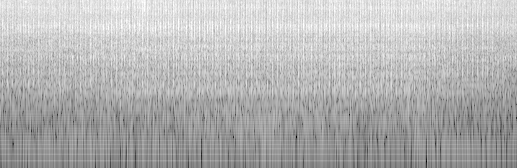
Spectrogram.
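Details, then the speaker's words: Mitsubishi Canter diesel truck idling: fast, even tick about three a second over smooth clatter; likely valve clearance adjustment, tick usually fades slightly with throttle; unconfirmed. "Ini suara klep, kayaknya ini suara klep ya, tik klep."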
